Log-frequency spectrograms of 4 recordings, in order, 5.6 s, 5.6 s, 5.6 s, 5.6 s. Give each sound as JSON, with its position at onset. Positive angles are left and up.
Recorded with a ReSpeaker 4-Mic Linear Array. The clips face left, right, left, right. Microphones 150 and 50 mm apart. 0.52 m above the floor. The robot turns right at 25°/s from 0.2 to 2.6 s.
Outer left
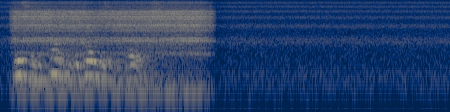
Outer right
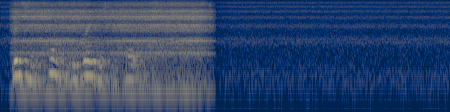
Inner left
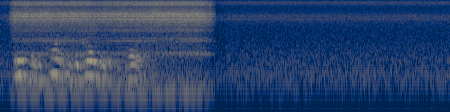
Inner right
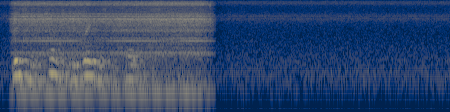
{"t": 0.1, "sound": "a woman speaking", "azimuth_deg": -110, "distance_m": 8.0}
